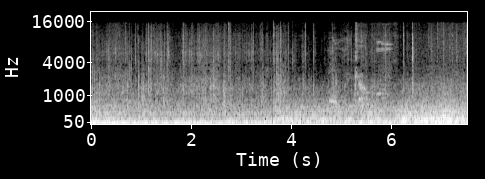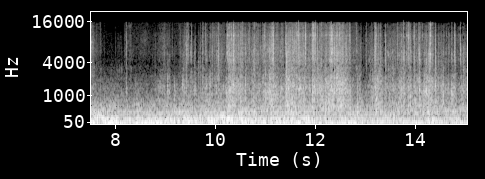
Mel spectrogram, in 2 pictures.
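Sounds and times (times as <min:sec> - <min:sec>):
heavy rain hitting: 0:00.0 - 0:15.0
storm wind buffeting: 0:03.5 - 0:15.0.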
